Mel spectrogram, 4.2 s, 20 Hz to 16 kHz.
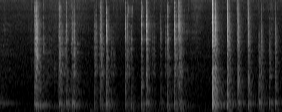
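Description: Long nails tap and scratch the flat mirror panels and edges of a mirrored-glass side cabinet with a wooden-edged frame and a metal knob. The result is a quick run of bright, dry clicks and short scrapes that die away almost at once, over a faint steady tone near 350 Hz.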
